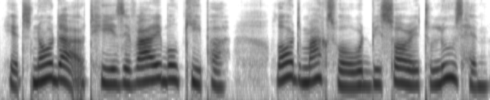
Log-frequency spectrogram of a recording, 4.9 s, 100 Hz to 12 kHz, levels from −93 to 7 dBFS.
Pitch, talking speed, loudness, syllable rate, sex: 235 Hz, 195 wpm, -16 LUFS, 4.8 syllables/s, female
